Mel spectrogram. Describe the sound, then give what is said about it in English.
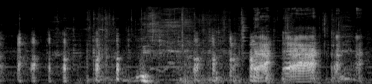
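A chicken clucks in a quick series of short bursts, then lets out two louder, drawn-out squawks, with some voices mixed in. “He's just, chicken flying.”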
